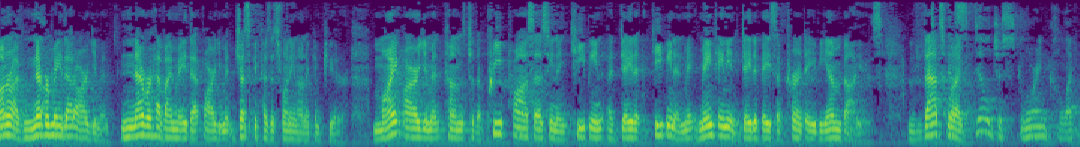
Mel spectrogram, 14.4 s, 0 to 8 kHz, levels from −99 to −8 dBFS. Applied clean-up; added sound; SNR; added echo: none; none; none; none.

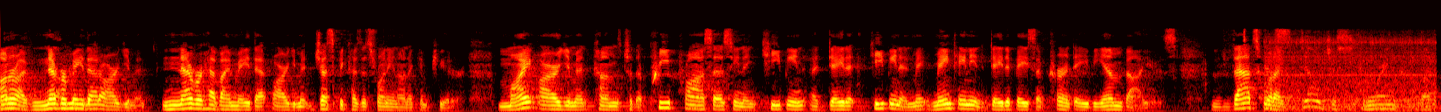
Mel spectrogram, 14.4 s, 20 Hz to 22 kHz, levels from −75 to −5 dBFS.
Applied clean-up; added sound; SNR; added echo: none; Motor vehicle (road) / Engine; 11 dB; none.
